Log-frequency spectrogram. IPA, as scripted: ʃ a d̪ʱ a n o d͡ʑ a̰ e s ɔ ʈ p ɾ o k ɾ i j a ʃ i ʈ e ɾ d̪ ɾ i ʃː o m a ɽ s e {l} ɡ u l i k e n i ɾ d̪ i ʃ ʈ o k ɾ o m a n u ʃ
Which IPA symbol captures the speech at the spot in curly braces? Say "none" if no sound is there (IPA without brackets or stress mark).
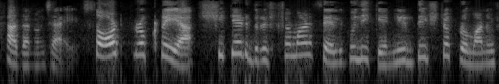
l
